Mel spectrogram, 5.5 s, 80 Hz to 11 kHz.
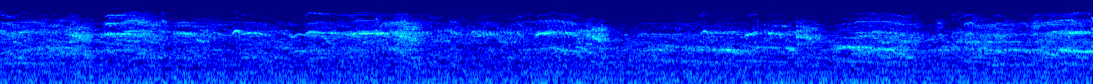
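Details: Arctic terns at a large breeding colony with hundreds of birds on Rottumerplaat, Groningen, the Netherlands, 4 June 2023; a dense chorus of harsh, high, overlapping screeching calls, continuous throughout.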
